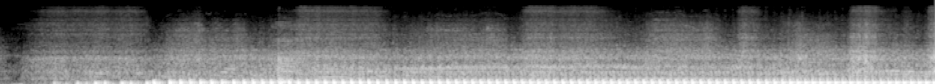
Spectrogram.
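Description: A motorcycle engine starts about half a second in and settles into a steady, evenly pulsing idle.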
